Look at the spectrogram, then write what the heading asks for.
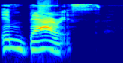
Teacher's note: a three syllable foot where the stress is on the middle syllable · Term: Amphibrach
